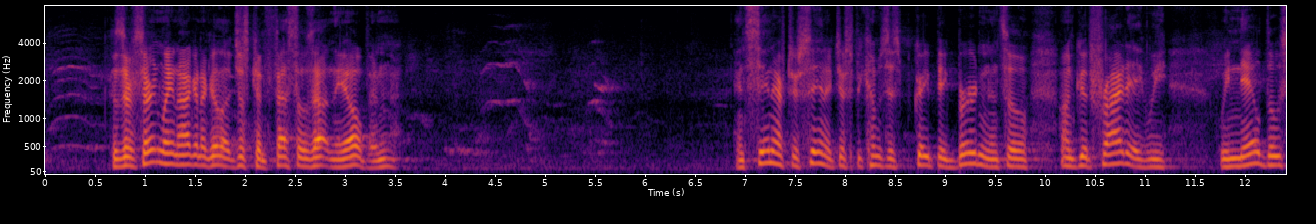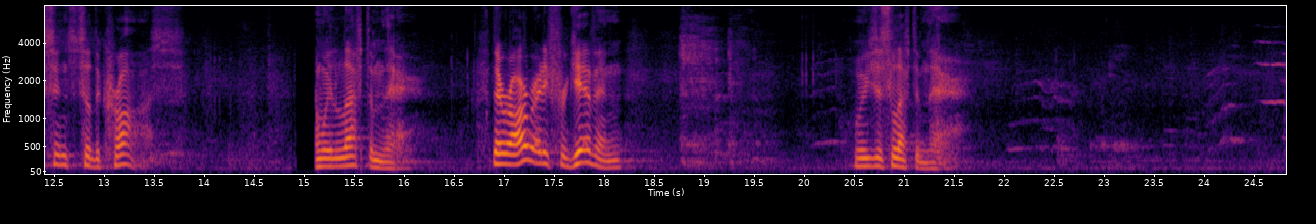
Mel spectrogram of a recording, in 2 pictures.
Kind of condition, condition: setting, large echoing room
